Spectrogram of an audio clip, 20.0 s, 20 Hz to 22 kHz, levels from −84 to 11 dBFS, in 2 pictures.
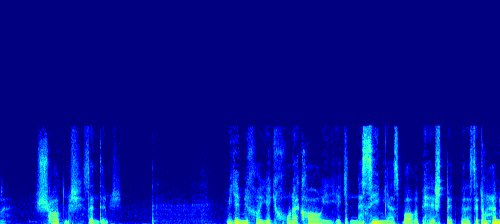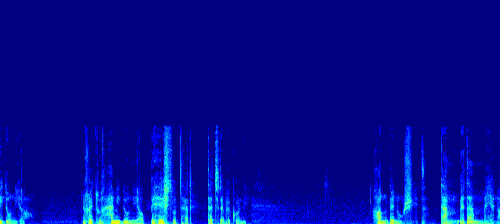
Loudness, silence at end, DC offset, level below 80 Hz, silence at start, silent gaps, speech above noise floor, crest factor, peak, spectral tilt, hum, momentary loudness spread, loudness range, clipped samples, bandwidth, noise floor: -33 LUFS; 0 s; under 0.1%; -52 dBFS; 0 s; none; 34 dB; 20 dB; -16 dBFS; -5.5 dB/octave; none; 17 LU; 11 LU; under 0.1%; 10 kHz; -67 dBFS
